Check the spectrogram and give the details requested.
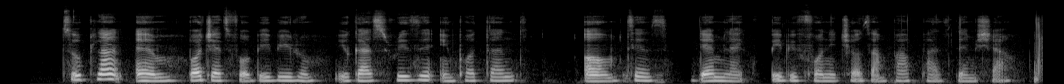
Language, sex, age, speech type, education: Nigerian Pidgin, female, 15-29, spontaneous, tertiary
